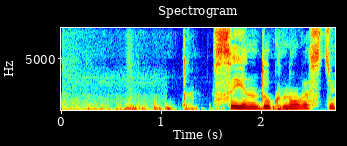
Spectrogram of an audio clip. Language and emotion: Russian, neutral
